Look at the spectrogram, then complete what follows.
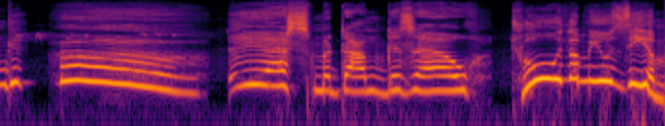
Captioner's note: yawns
